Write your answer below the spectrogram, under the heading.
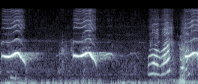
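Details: Loud whistled koel calls, each note swelling upward then falling away, repeated about every one and a half seconds; a different harsh, wavering harmonic sound cuts in near the end before another call begins.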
